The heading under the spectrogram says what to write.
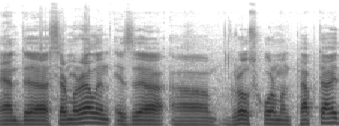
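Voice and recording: Slow in pace, a man's medium-pitched voice has a clear, smooth, slightly mellow tone and ordinary pitch variation.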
